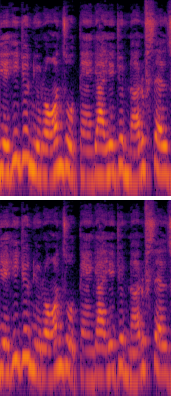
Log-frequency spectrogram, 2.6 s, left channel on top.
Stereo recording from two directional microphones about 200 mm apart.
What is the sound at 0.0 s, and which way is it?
A woman's voice, 30° left (ahead or behind).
